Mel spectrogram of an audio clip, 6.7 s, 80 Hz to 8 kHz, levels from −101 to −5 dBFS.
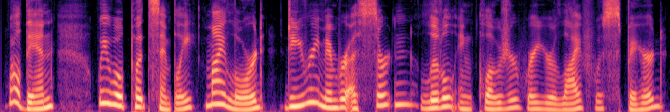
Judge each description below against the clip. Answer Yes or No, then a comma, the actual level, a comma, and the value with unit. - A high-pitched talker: Yes, high, 210 Hz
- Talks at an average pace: Yes, average, 180 wpm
